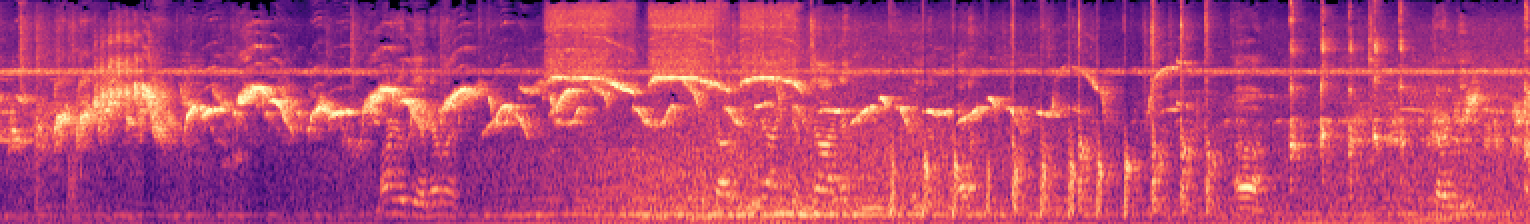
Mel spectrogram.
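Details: Hand-tame caged Chinese hwamei in full song, pouring out loud, varied whistled phrases that swoop up and down in quick succession, then breaking into rapid clicking and chipping notes, with a man's voice briefly audible in the background.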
